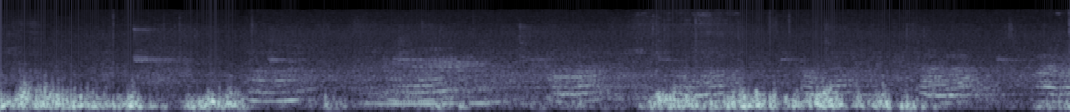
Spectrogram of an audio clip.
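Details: A northern elephant seal (Mirounga angustirostris) pup gives wavering, voice-like wails with gruff, throaty bursts in between.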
